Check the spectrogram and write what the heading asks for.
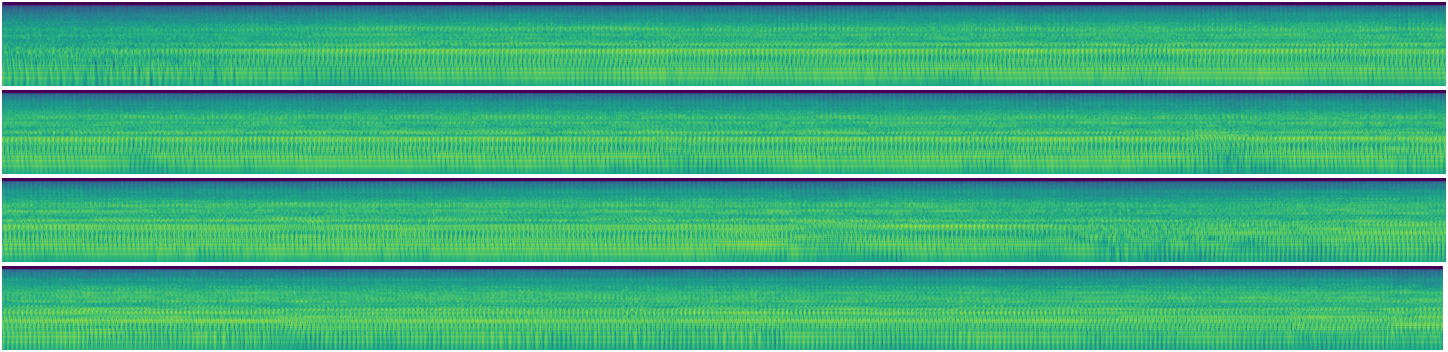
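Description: Toy steam engine's small brass cylinder running on steam from its burner-heated boiler, turning over at a steady speed with an even, mechanical running note.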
